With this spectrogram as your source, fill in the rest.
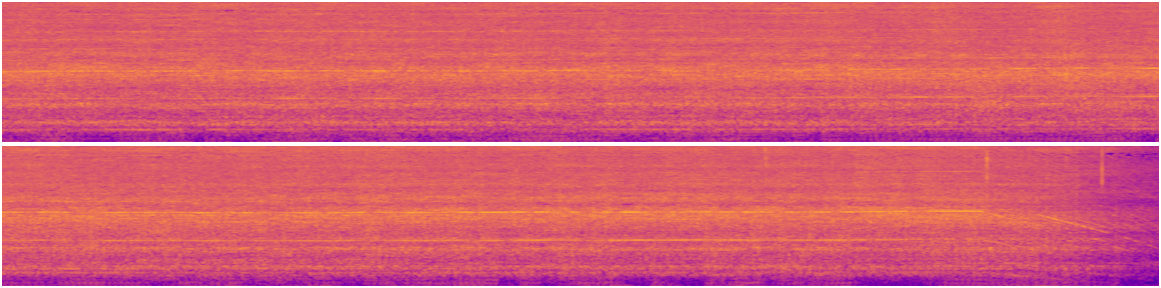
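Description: Electric mixer beating healthy cake batter with egg yolks, a loud continuous motor whir holding steady for over twenty seconds before winding down at the end.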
